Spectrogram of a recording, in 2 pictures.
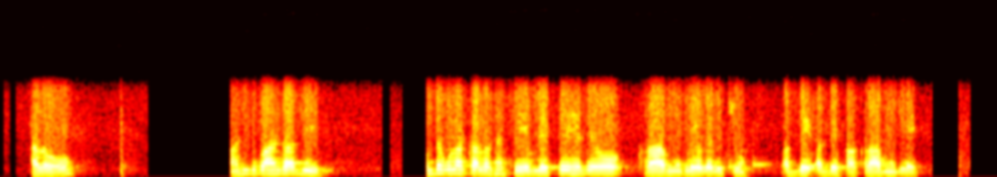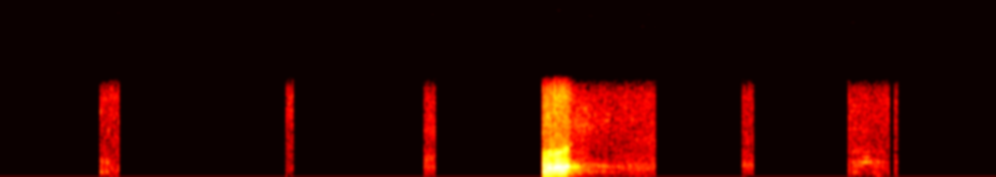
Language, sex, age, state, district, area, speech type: Dogri, male, 30-45, Jammu and Kashmir, Reasi, rural, conversation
